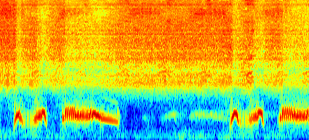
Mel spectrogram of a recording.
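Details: Female spotted dove, call meant to attract wild birds: a quick double note, then a level, slightly falling coo, then a faint soft coo, and the phrase begins again. Background hiss runs throughout.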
